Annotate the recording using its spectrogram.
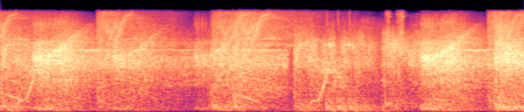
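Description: A laser beam fires with a sharp blast.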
